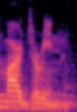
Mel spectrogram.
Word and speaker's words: margarine: SMS saccharine margarine margarine margarine so the G is pronounced as in J as in hydrogen oxygen Ginger so it's margarine it's not margarine It's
